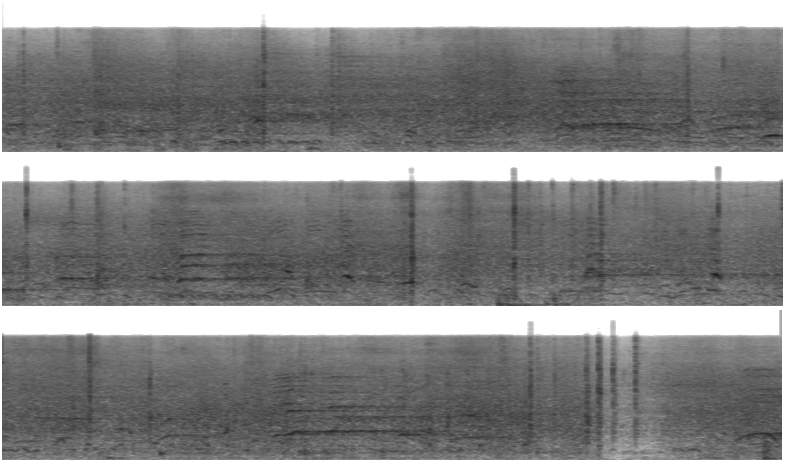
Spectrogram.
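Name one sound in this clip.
A crowd of spectators cheers and shouts in a large echoing arena.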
